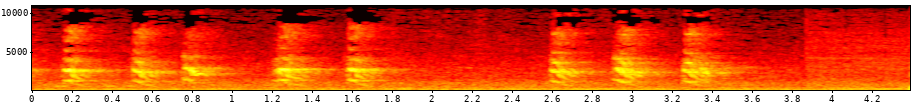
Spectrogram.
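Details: Territorial dispute at a backyard nest box during courtship, as two female Red-bellied Woodpeckers argue: harsh, rolling churr-like calls in quick bursts of about three per second, then a pause and another run, over a faint background hum.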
